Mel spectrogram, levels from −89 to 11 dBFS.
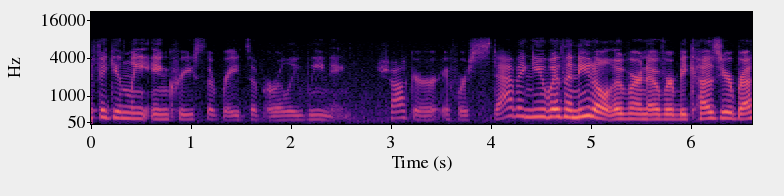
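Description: From 1.75 to 4.05 s, automatic gain rising can be heard. The level reaching the microphone dropped by about 11 dB, as if the talker had leaned back. The gain control judged the input too quiet and pushed its gain up slowly, by about 3 dB over those 2.3 seconds. Voice and room noise swell together. The lift is gentle and only partly makes up the loss, so the speech stays quieter than before.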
